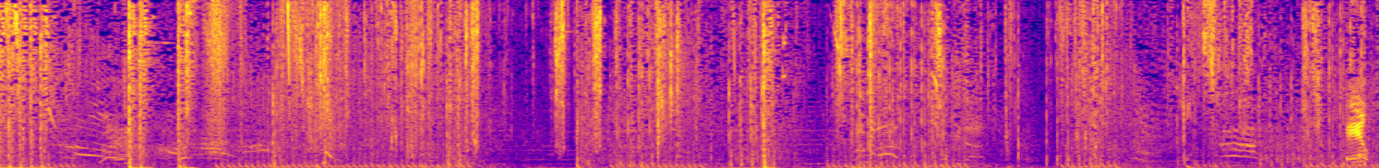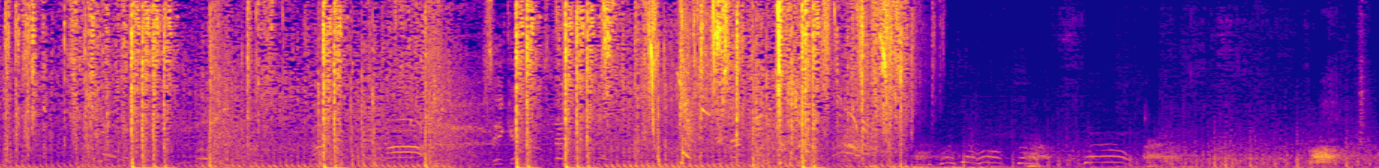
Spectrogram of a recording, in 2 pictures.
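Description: Dense gunfire in the World War II shooter game Call of Duty: Vanguard, with rapid machine-gun bursts and booming shots layered loudly over shouted voices and battle noise before cutting to quieter sounds near the end.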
